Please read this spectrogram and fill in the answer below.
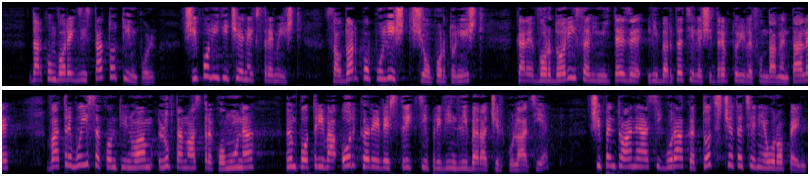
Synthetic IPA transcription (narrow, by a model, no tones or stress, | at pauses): d̪arkumvo̞ɾe̞ɡzist̪at̪o̞t̪ːimpul | ʃipo̞lit̪it͡ʃienʲe̞kst̪ɾe̞miʃt̪ʲ | sawd̪oarpo̞puliʃt̪ʲʃio̞po̞rt̪uniʃt̪ʲ | kaɾe̞vo̞rd̪o̞ɾisəlimit̪e̞ze̞libe̞rt̪ət̪sile̞ʃid̪ɾe̞p̚t̪uɾile̞fund̪ame̞nt̪ale̞ | vat̪ɾe̞buisəko̞nt̪inuəmlupt̪anoast̪ɾəko̞munə | ɨmpo̞t̪ɾivaʔo̞rʲkəɾe̞jre̞st̪ɾik̚t̪sijpɾivind̪libe̞ɾat͡ʃirkulat̪sije̞ | ʃipe̞nt̪ɾuane̞asiɡuɾakət̪o̞t̪sʲt͡ʃe̞t̪ət̪se̞nie̞uɾo̞pe̞nʲ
